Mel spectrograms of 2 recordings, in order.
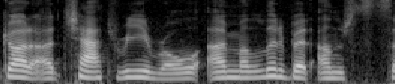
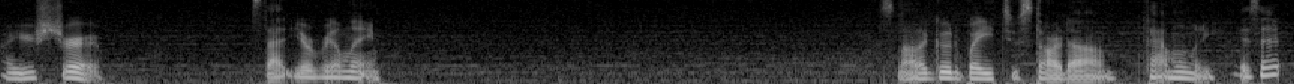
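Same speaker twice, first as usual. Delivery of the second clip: lowered, hushed, confiding voice; 5 dB quieter than usual. Narrator voicing a woman who holds back the feather pen, lowered voice. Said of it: "she just lowers her voice so it's kind of like just to you".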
